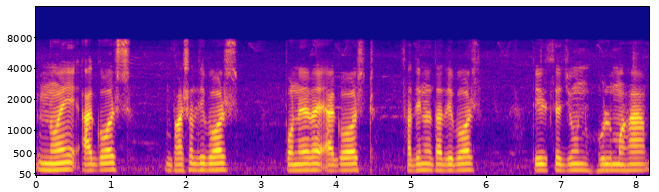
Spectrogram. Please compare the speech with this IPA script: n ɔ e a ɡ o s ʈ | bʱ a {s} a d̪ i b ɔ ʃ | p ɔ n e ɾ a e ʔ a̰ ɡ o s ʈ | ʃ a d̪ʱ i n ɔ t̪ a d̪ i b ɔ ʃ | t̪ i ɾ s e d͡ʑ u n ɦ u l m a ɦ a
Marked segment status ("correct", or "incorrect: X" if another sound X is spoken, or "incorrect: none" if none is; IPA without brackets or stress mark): incorrect: ʃ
